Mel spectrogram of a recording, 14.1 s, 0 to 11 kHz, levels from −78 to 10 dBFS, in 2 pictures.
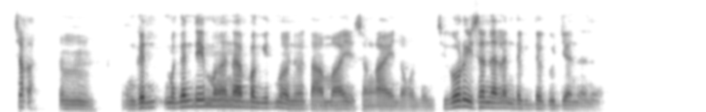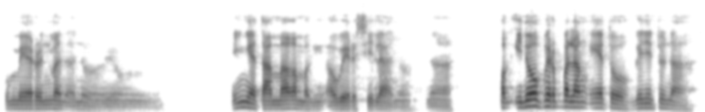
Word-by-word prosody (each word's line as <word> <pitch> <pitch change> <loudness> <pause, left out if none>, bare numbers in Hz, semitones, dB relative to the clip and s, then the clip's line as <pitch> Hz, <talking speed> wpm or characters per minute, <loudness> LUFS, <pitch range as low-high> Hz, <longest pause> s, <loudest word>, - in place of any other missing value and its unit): Tsaka, - - -3 0.2
hmm, 115 -2 -7 0.4
ang 115 - -9
gali 150 +1 +3
maganda 155 +4 +1
'yong 95 0 +2
mga 90 0 +1
nabanggit 145 - 0
mo, - - -2
'no? 110 -2 -5
Tama 105 +2 -2
'yon 100 - -11
sang-ayon 95 -1 -5
ako 95 - -13
do'n. 90 -1 -17
Siguro 160 +9 0
isa 155 -1 +2
na 145 -1 +1
lang 130 - -4
dagdag 115 -1 -7
ko 115 - -8
diyan 105 0 -6
ano, 85 -3 -20 1.0
kung 115 +1 -10
meron 115 0 0
man 115 -3 -1
ano, 95 -3 -10
'yong 90 -1 -14 1.1
'yon 155 - -3
nga - - +4
tama 115 +1 +3
ka 125 - +4
maging 105 -1 -8
aware 105 0 0
sila 100 -3 -4
'no, 85 0 -16 0.2
na 95 -1 -10 0.5
'pag - - +1
in-offer 180 +2 +8
pa 170 - +8
lang 155 -1 +6
eto 135 -5 0
ganito 135 -1 -4
na 100 -4 -5
115 Hz, 185 wpm, -23 LUFS, 95-135 Hz, 1.1 s, in-offer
